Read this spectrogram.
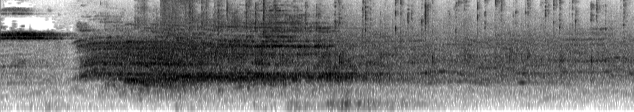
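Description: A crowd in a large echoing arena cheers loudly.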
